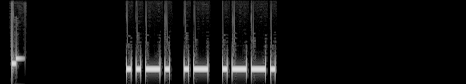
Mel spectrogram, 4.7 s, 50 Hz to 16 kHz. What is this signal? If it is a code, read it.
Morse code, heard as a keyed tone, about 25 wpm, 700 Hz. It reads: FAP
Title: USA Call Sign Postfixes - 3 Letters 25wpm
